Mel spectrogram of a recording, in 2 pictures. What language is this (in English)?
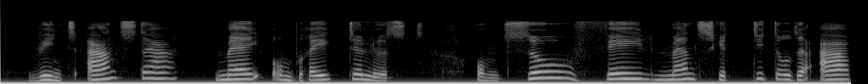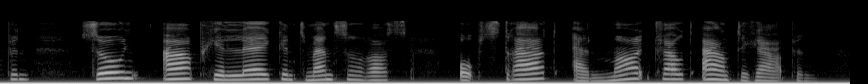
Dutch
